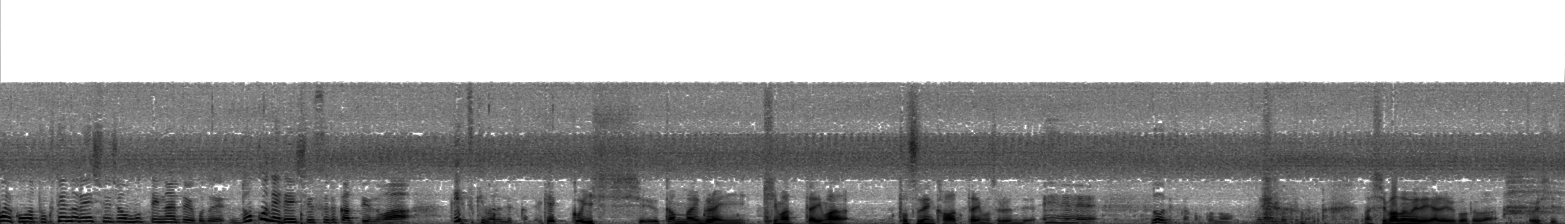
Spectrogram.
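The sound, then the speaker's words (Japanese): Steady high buzzing of cicadas at a university medical school football ground in Yamanashi on a hot summer day after practice, continuous under two people talking throughout. “いい感じでセミが鳴いていて。”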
